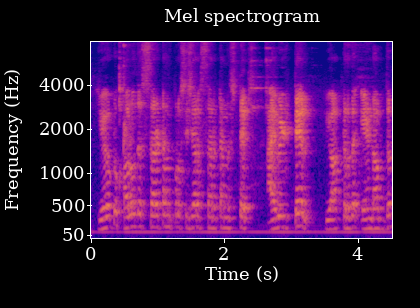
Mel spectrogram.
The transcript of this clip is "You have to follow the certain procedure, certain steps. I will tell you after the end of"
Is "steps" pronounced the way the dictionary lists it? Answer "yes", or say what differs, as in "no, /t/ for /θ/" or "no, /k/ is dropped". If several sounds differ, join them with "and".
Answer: yes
